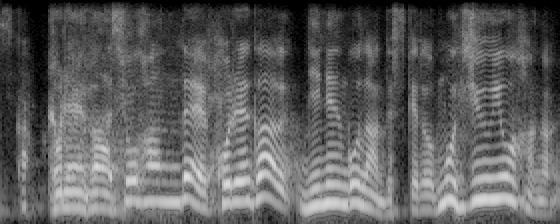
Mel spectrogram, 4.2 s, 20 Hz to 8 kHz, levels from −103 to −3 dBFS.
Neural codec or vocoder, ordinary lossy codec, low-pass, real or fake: codec, 16 kHz, 4 kbps, X-Codec, HuBERT features, trained on LibriSpeech; Opus, 32 kbps; 7.2 kHz; fake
